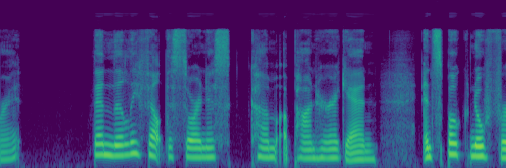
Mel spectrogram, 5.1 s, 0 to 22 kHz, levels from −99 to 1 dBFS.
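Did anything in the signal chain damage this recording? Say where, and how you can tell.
Yes. From 0.92 s to 3.88 s the speech and the background noise swell together, climbing by about 5 dB over roughly three seconds rather than jumping at once. That joint, gradual lift is automatic gain rising, and it places the damage in the call processing stage: the automatic gain control judged the input too quiet and slowly raised its gain, lifting the noise floor along with the voice instead of the voice alone.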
